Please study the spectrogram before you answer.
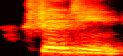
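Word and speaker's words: Sjodin: How do you pronounce her last name? Do you know? Shodine.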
